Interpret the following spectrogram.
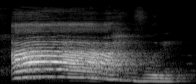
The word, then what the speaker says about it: árvore: Árvore, ó. Árvore. A sílaba que mais se alongou foi o o A e o R. A primeira sílaba. Ó, árvore. É um som aberto. Então, nós usamos o acento agudo.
